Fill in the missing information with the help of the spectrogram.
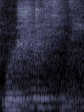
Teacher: >> So this and T is not vibrated. T is just an unvoiced consonant. There's no vibration here.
